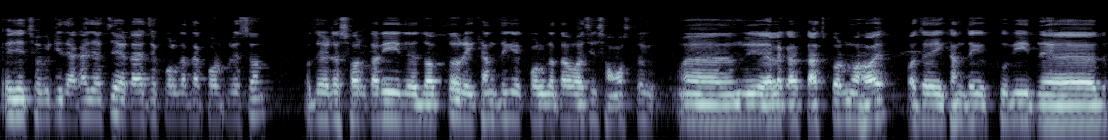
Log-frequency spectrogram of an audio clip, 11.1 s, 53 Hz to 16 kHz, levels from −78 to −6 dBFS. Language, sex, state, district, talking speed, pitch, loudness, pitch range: Bengali, male, West Bengal, Kolkata, 145 wpm, 120 Hz, -25 LUFS, 115-130 Hz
